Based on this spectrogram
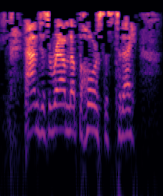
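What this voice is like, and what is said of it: Texan cowboy accent. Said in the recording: “the cowboy accent. You come from Texas, and you're a cowboy.”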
